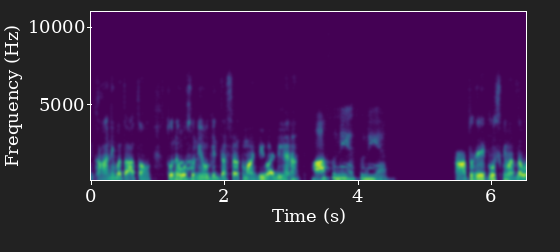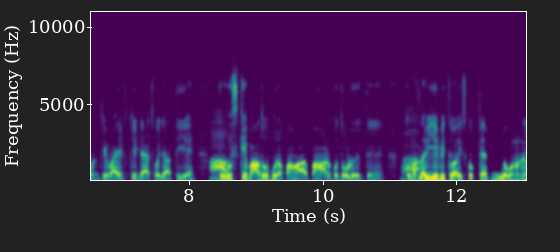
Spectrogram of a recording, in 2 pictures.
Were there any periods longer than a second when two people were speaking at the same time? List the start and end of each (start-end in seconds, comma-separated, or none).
none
